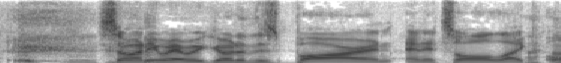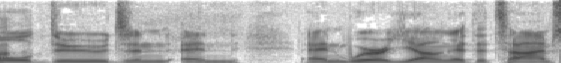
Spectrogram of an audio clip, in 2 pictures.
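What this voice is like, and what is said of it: New Jersey accent. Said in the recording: “your fucking stupid Jersey accent”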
